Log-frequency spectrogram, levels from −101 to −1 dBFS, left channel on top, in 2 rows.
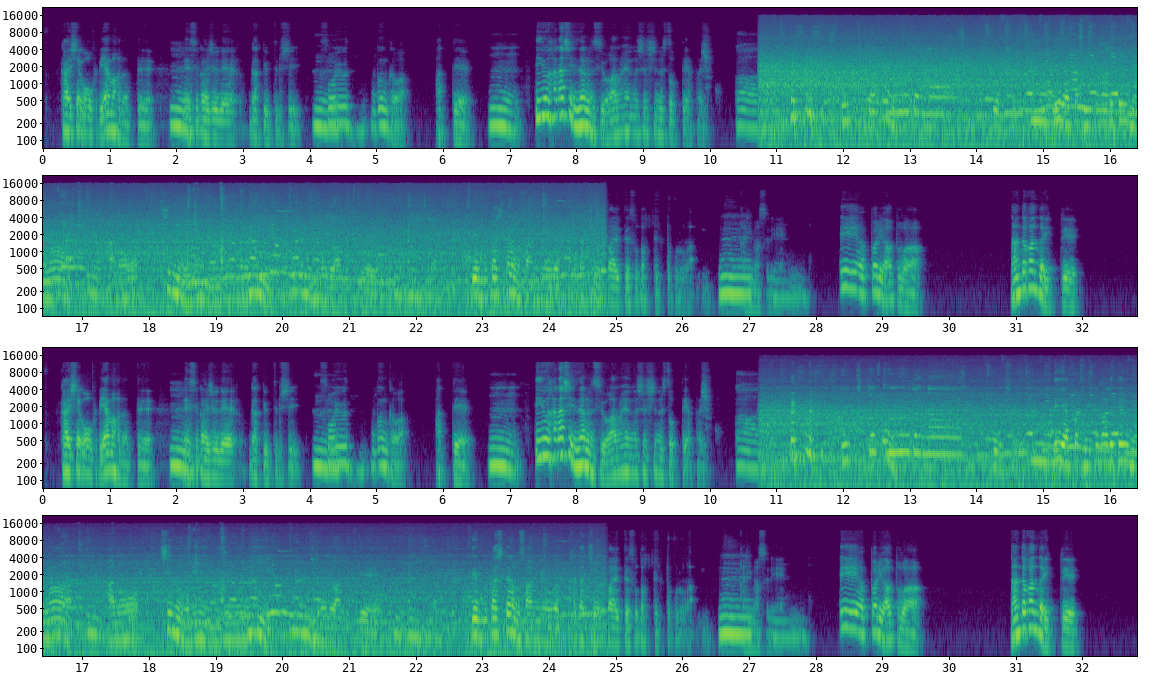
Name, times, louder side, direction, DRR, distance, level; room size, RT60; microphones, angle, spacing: voice 1, 0.3-1.6 2.1-3.8 4.3-4.6 4.9-5.4 5.9-6.4 7.4-9.9 11.2-11.7 12.6-12.8 14.2-14.7 15.1-16.9 17.4-17.9 18.2-19.9 20.4-21.5 22.8-25.4 25.9-26.1 27.0-27.1 28.4-29.6 30.9-31.9, right 2 dB, 75° right, 0.7 m, -28 dB
voice 2, 1.9-2.3 4.0-4.9 6.7-7.1 9.9-10.0 10.4-11.0 12.0-13.9 14.8-15.3 15.9-16.2 17.0-17.3 20.1-20.6 21.7-22.4 26.5-27.1 27.3-27.9, right 2 dB, 45° right, 0.6 m, -30 dB
sound 1, 10.7-24.9, left 2 dB, 65° left, 0.6 m, -30 dB
3.1 x 2.1 x 2.4 m
head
